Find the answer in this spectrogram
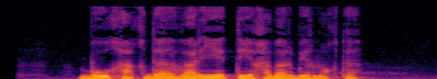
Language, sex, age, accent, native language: Uzbek, male, 18-24, Toshkent viloyati, Uzbek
